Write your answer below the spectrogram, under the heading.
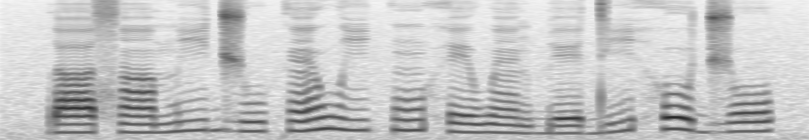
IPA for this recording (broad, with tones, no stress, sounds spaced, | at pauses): ɾ a˨ s ã˨ m i˧ d͡ʒ u˨ k ɛ̃˨˦ w i˧ k ũ˧ h e˨ w ɛ̃˨ ɡ͡b e˨ d i˨˦ h o˦˨ d͡ʒ o˧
